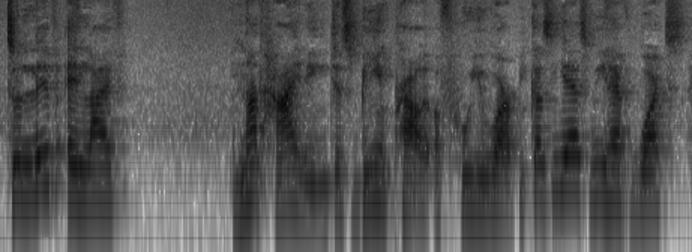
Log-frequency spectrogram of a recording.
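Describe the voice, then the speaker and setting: A woman's voice: fairly low pitch, slow pace, darkish tone. A woman, hosting her own vlog and talking straight to her viewers in an earnest, heartfelt, chatty way with the odd "um". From Suriname-Creole family in the Netherlands. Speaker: vlog host. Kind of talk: casual direct-to-camera talk.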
